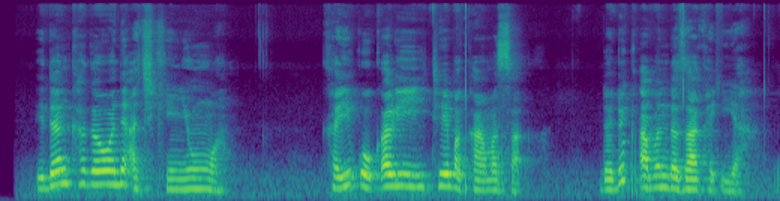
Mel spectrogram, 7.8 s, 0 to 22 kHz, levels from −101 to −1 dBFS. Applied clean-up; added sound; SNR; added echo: none; none; none; none.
